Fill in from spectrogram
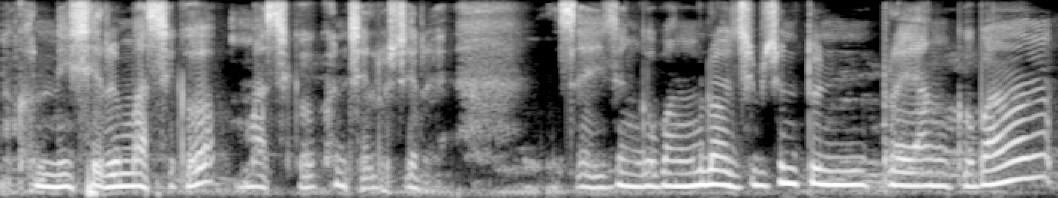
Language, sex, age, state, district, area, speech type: Bodo, female, 45-60, Assam, Udalguri, urban, spontaneous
